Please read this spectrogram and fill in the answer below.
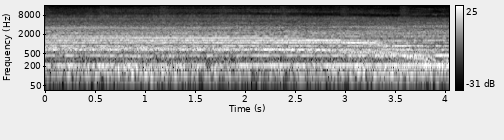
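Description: Heavy metal music: a held, distorted electric guitar chord ringing on with no drums or bass, one note sliding down about three and a half seconds in.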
